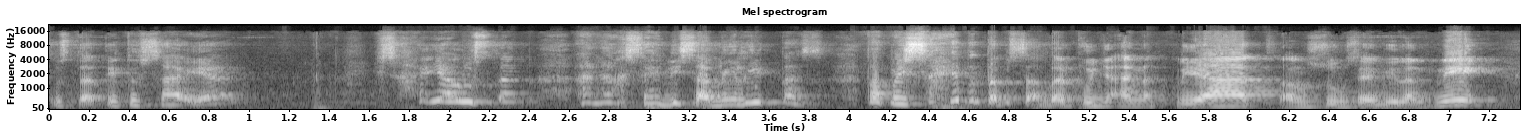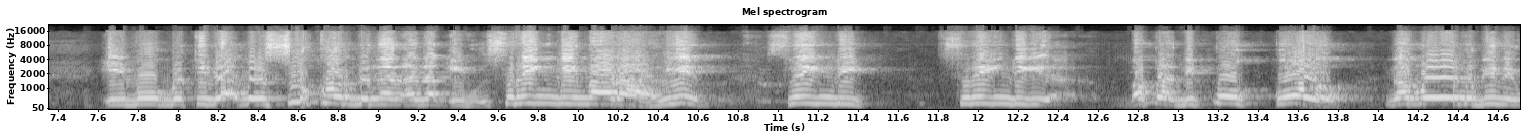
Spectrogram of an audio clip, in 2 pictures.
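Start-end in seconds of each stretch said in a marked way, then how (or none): 0.0-5.6 higher, softer tearful plea, put on; imitated tearful mother. Congregant mother confessing to the ustadz, imitated crying. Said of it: "sambil nangis". 6.9-14.7 higher-pitched, insistent admonishing; retold scolding. Preacher to mothers who scold their children, retold scolding.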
